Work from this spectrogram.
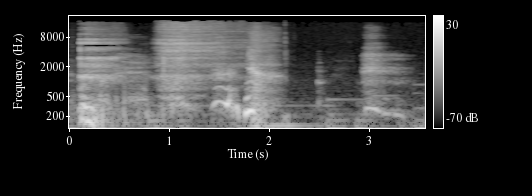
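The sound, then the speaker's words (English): Deep, calming breaths: a few long, loud breathy inhales and exhales with a voiced, sigh-like tone. Short pauses separate them. “I'm going to take a couple of, like, deep calming breaths”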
